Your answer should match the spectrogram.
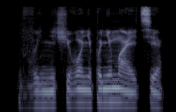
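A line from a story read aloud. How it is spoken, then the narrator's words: Hissing. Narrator (Russian): прошипел Корнилов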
